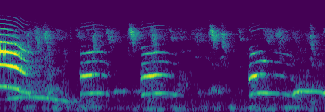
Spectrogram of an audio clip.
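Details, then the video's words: Cats calling with a loud descending meow at the start, then several shorter bright meows, interspersed with breathy hissing noise. "صوت قطط رهيب"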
